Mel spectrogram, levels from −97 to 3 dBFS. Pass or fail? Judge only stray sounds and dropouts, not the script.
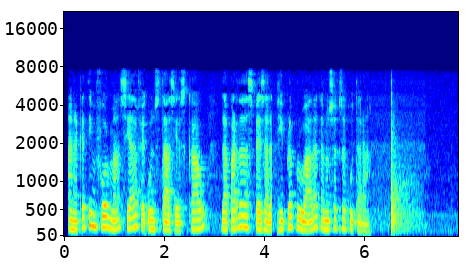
fail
